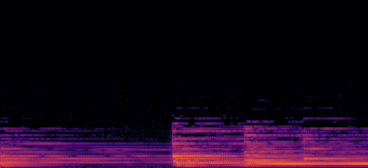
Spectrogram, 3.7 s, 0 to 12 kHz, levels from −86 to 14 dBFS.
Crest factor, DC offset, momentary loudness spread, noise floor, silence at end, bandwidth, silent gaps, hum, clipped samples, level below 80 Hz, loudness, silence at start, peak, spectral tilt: 16 dB; under 0.1%; 20 LU; -47 dBFS; 0 s; 3.8 kHz; none; none; under 0.1%; -72 dBFS; -25 LUFS; 0 s; -10 dBFS; -8 dB/octave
